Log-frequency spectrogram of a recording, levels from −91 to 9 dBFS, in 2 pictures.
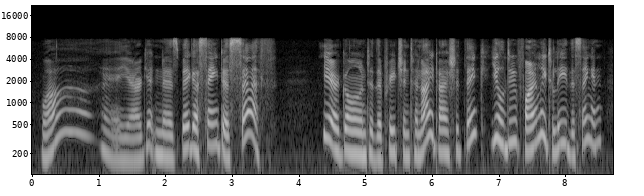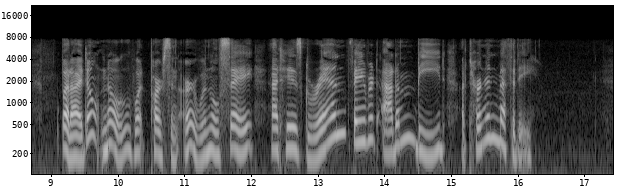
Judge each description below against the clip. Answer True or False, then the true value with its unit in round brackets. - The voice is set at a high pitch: True (225 Hz)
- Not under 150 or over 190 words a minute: True (160 wpm)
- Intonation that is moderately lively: False (6.5 semitones)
